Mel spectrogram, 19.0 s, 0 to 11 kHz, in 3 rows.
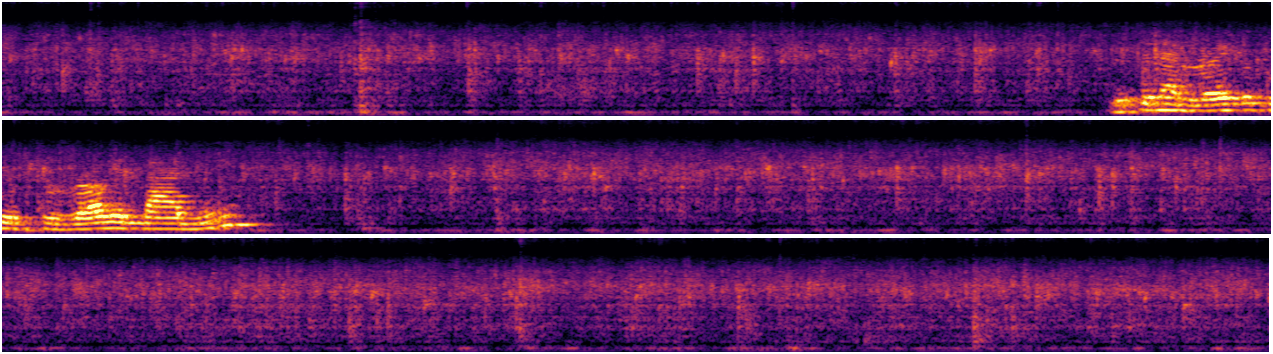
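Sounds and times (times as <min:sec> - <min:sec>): meat sizzling in a frying pan: 0:00.0 - 0:19.0.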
